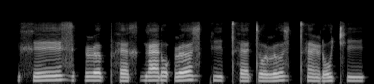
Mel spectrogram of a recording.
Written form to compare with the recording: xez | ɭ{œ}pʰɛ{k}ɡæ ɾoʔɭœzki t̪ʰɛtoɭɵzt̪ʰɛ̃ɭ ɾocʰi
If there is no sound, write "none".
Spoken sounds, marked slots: œ, x

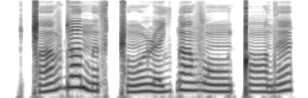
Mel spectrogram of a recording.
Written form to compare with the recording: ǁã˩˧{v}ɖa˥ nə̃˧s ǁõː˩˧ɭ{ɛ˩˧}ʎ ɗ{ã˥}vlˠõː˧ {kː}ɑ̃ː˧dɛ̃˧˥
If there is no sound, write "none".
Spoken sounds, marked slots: v, ɛ˩˧, ã˥, ǃ

